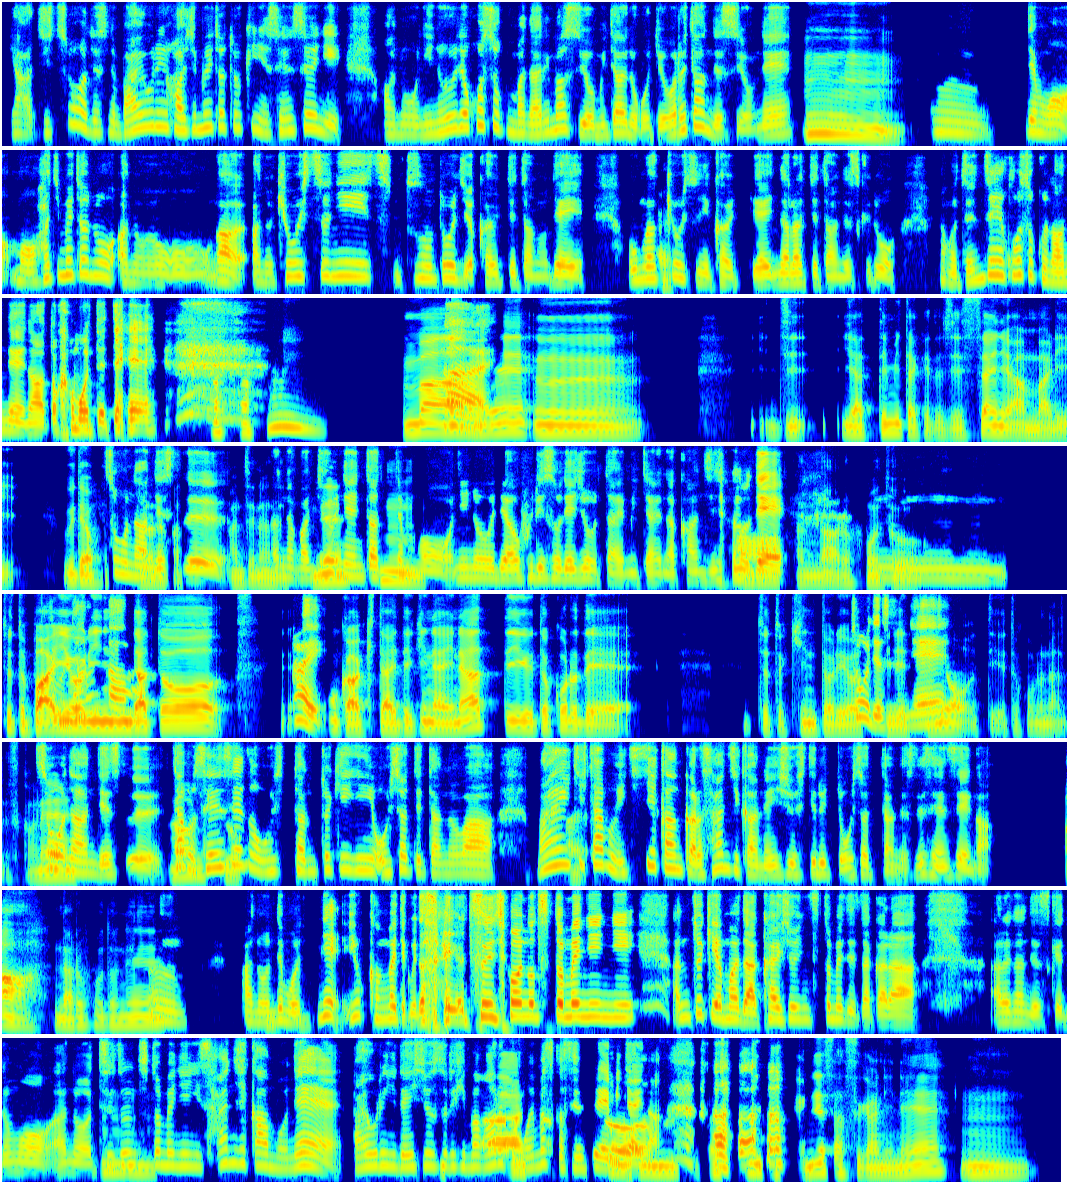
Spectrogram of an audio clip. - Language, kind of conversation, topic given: Japanese, advice, 趣味を日常生活にうまく組み込むにはどうすればいいですか？
- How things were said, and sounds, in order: laughing while speaking: "とか思ってて"; laughing while speaking: "なので"; laughing while speaking: "くださいよ。通常の勤め人に"; other background noise; laugh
